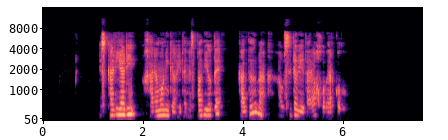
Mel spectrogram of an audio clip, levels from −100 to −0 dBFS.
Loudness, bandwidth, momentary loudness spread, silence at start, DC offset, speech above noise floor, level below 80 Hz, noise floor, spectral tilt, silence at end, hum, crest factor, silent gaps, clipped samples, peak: -22 LUFS; 7.4 kHz; 12 LU; 1.15 s; under 0.1%; 33 dB; -68 dBFS; -56 dBFS; -3.5 dB/octave; 1.55 s; none; 24 dB; 3.84-3.90 s; under 0.1%; -2 dBFS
